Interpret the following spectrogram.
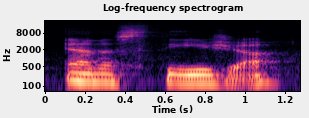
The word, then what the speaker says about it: anesthesia: Again, try building from the stress syllable. Thesia, thesia, anesthesia.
